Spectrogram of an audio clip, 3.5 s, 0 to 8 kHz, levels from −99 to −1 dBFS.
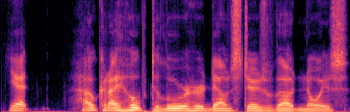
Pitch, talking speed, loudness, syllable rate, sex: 135 Hz, 205 wpm, -16 LUFS, 4.9 syllables/s, male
